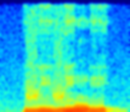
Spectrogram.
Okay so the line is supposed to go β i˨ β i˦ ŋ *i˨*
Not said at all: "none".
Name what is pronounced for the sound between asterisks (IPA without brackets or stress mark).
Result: i˨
